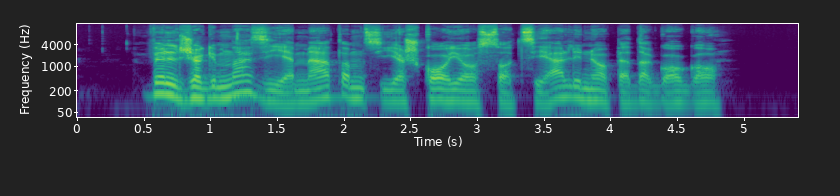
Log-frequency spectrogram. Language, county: Lithuanian, Šiauliai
